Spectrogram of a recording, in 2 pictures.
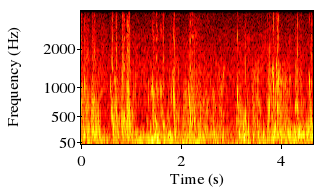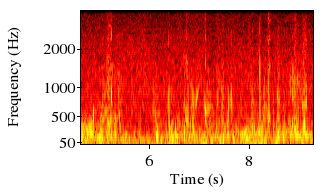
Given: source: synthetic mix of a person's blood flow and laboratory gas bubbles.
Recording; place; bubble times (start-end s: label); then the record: Doppler ultrasound of blood flow; subclavian vein
0.00-0.45 s: bubbles
0.56-1.11 s: bubbles
1.31-1.99 s: bubbles
2.12-2.90 s: bubbles
3.09-3.64 s: bubbles
3.70-4.20 s: bubbles
4.26-4.69 s: bubbles
4.86-4.92 s: bubbles
5.00-5.47 s: bubbles
6.34-7.02 s: bubbles
7.08-7.22 s: bubbles
7.34-7.72 s: bubbles
8.03-8.30 s: bubbles
8.35-8.72 s: bubbles
8.77-9.23 s: bubbles
From the record:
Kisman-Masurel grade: 332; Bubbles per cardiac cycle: rolling drumbeat, 9 or more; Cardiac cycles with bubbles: 50 to 99%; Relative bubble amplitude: moderate (0.250 to 0.450); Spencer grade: 3 (all of the cardiac periods contain showers or single bubble signals, but not dominating or overriding the cardiac motion signals); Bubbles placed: anywhere in the cardiac cycle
